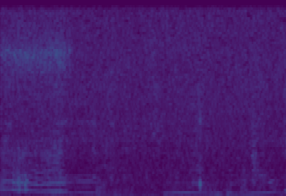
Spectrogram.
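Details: A sleeping cat snoring softly, a steady low droning tone that holds, briefly fades, then returns with slight wavering pitch, over faint indoor background hiss.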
